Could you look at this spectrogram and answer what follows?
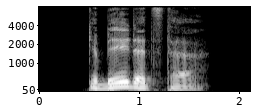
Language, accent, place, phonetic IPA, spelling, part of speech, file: German, Germany, Berlin, [ɡəˈbɪldət͡stɐ], gebildetster, adjective, De-gebildetster.ogg
- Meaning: inflection of gebildet: 1. strong/mixed nominative masculine singular superlative degree 2. strong genitive/dative feminine singular superlative degree 3. strong genitive plural superlative degree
